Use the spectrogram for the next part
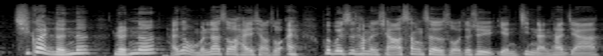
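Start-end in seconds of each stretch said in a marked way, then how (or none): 0.1-1.5 high, loud puzzled calling out; looking around for the missing girls; baffled where everyone went. Retold or imitated. Sweating boys wondering aloud where the girls went, high and baffled. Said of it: "我说".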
